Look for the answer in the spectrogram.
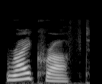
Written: rycroft

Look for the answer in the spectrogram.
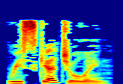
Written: rescheduling

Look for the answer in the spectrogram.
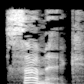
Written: samekh

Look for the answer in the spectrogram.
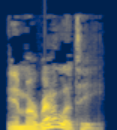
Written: immorality

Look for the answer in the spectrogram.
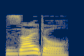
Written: tzeitel

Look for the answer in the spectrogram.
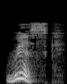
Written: risk

